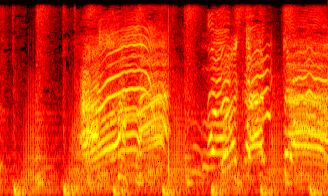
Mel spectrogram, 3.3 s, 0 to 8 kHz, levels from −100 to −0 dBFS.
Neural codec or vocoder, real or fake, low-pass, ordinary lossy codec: none; real; 7.2 kHz; none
